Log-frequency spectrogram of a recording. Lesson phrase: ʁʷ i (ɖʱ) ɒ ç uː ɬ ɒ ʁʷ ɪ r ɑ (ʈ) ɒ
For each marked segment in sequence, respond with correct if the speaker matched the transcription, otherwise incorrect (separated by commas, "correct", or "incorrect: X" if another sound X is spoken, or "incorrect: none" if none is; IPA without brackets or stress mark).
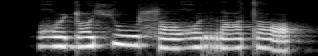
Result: incorrect: ɖ, incorrect: t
